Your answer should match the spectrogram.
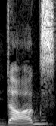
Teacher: Quando o som que precede é vozeado, como, por exemplo, um G de dogs, o S vai ter som de Z.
